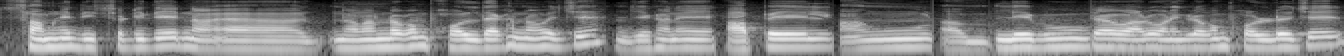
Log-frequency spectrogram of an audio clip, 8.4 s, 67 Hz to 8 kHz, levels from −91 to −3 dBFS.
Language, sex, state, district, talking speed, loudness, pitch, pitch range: Bengali, male, West Bengal, Kolkata, 155 wpm, -19 LUFS, 145 Hz, 135-150 Hz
